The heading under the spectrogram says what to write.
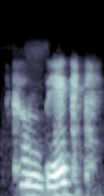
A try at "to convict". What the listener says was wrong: Yeah, here it's a verb, isn't it? So it's not convict, it's to convict. So I gave you the wrong pronunciation earlier, but that's because I didn't know if it was a noun or a verb. To convict, second syllable.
